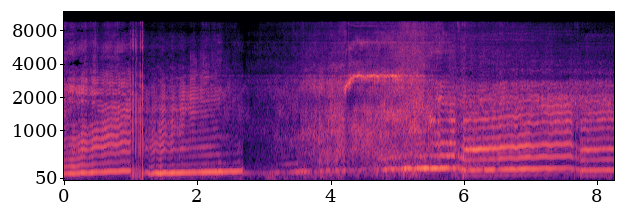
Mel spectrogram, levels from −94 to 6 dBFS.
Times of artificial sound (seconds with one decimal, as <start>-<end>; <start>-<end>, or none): 2.3-5.8

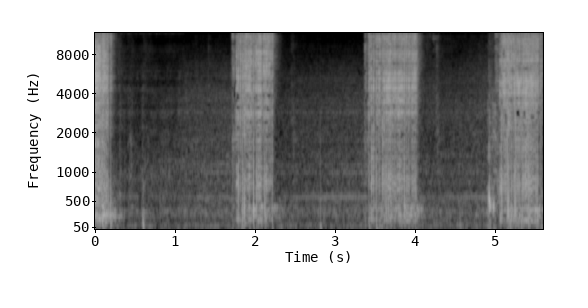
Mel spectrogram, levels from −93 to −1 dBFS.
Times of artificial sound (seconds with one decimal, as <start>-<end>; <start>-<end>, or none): 0.0-1.1

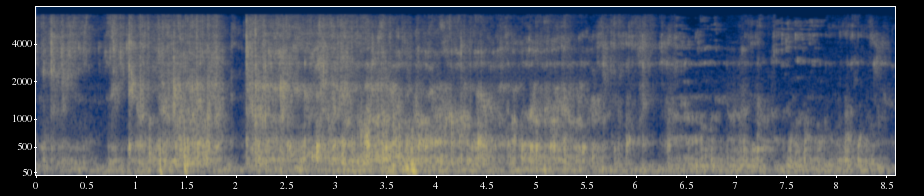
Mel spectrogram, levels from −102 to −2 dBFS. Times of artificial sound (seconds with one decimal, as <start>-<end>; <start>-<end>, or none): 0.0-6.4; 6.9-7.4; 7.9-8.6

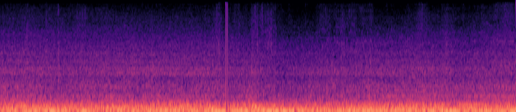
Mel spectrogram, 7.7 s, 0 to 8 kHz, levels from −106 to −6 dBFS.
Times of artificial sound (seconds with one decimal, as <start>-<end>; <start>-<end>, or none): 4.8-5.6

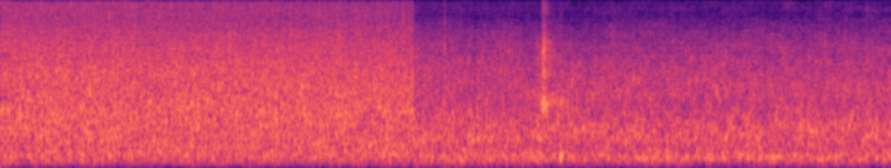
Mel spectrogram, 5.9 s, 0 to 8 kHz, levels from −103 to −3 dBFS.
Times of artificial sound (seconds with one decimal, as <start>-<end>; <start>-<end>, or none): 3.0-5.9

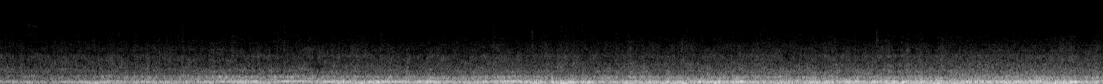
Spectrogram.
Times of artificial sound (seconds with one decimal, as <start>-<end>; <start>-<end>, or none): 0.0-9.6; 10.5-11.0

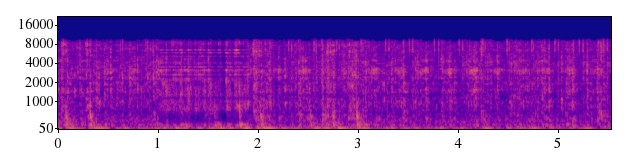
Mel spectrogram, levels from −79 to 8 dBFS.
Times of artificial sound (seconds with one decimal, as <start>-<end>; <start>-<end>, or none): 1.0-1.9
